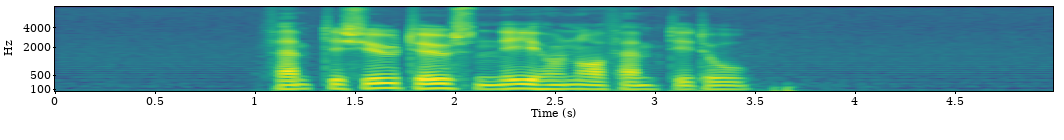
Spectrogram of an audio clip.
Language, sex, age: Norwegian, male, 29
